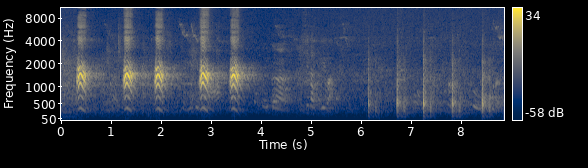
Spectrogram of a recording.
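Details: A large-billed crow calling in a park during cherry-blossom season on 26 April gives five loud, harsh caws about one second apart, then fainter rough calls and a few sharp clicks or knocks follow.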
